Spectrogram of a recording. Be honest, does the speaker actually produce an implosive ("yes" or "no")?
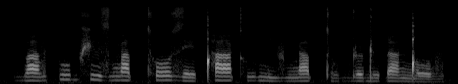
yes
